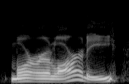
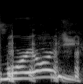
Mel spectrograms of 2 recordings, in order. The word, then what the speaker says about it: Moriarty: ever talks to us it's moriarty from sherlock andrea moriarty excellent uh and fans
